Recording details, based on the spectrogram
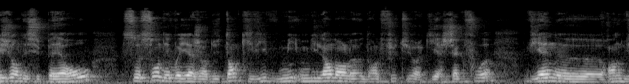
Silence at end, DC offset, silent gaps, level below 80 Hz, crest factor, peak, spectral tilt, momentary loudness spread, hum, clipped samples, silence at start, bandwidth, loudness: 0 s; under 0.1%; none; -48 dBFS; 18 dB; -2 dBFS; -6.5 dB/octave; 12 LU; none; under 0.1%; 0 s; 14 kHz; -20 LUFS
